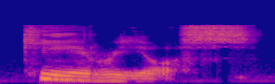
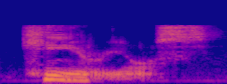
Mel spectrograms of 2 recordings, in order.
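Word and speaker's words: κύριος: So it is spelt with a kappa, epsilon, rho, iota, omicron, sigma. So you'll find the second letter is our epsilon, giving us the E sound. This word is pronounced Kyrios, Kyrios.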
